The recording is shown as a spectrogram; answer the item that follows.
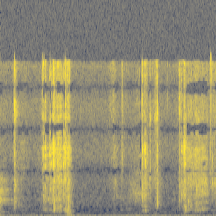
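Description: Near silence, with a few faint short clicks and rustles from the yellow ribbon and scissors being handled as the ribbon is lined up for cutting.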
